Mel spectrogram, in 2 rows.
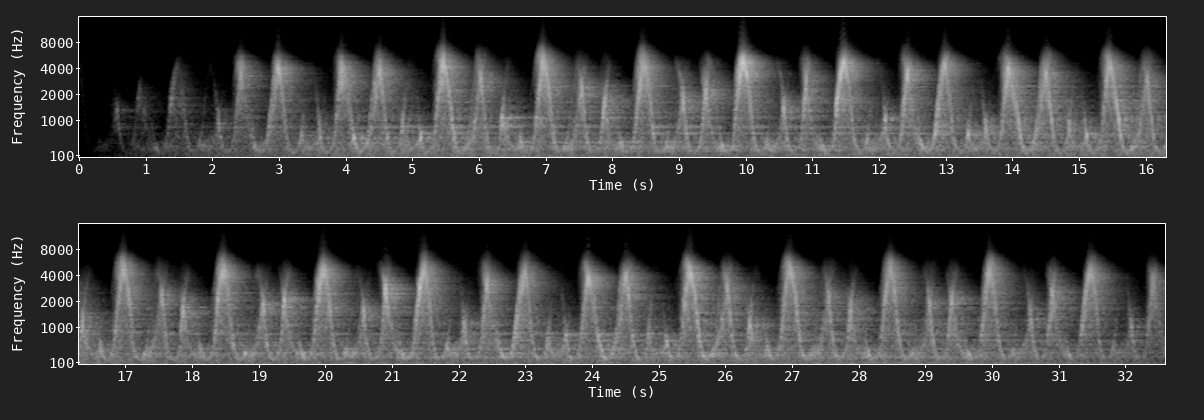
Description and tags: Noise Cache 5
Another weird sound made by "wah wah-ing" and echoing Audacity's noise choices.
noise, psychic, space, weird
